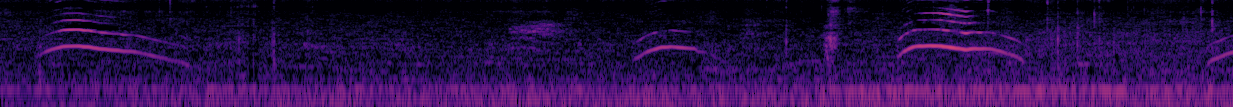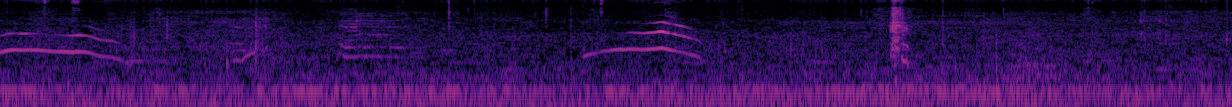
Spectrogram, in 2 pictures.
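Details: Hungry little stray kittens in Istanbul calling for their mother cat, giving clear, high, arched meows every second or two, each rising then falling, with harmonics above, over a constant low hum.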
